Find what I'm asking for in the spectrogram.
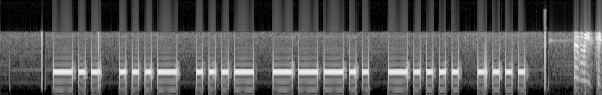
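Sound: telephone keypad dialing tones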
